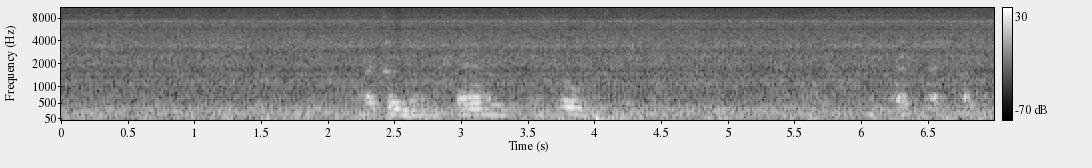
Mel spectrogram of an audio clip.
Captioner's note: laughs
